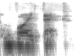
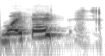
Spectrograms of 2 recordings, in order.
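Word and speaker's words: Wojtek: is easy then because yesterday i was listening to different pronunciation of your name and okay somebody was saying why somebody was saying wipe it yeah yeah correct his voice like usually english speakers go for because of the j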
